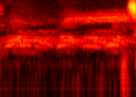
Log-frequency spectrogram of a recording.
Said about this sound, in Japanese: すいません、カラスがうるさいですけども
